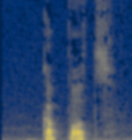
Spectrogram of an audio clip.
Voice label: "kapot", Dutch

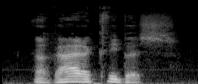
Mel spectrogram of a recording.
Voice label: "'n rare kwibus", Dutch

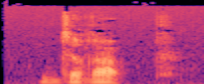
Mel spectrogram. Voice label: "drab", Dutch

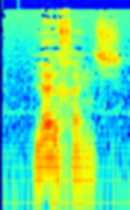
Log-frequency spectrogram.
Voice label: "leugens", Dutch

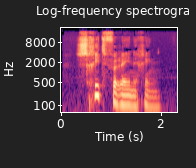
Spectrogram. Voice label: "schietvereniging", Dutch

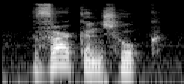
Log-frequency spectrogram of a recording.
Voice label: "Varkenshoek", Dutch

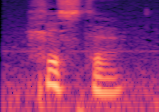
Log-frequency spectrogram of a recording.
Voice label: "gister", Dutch

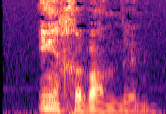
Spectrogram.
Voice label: "ingewanden", Dutch

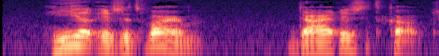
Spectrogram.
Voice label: "hier warm daar koud", Dutch

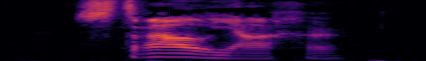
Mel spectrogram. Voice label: "straaljager", Dutch

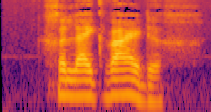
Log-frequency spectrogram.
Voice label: "gelijkwaardig", Dutch

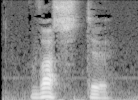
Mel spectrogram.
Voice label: "waste", Dutch

